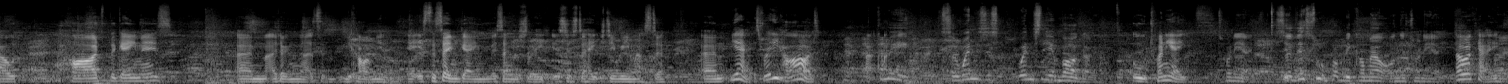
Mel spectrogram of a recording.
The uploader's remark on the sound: Meet up at LOADING gaming bar in Dalston for a press event, and decide to record a cheeky Express before going in. Being recorded in a pub, there's some background noise to contend.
